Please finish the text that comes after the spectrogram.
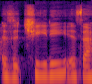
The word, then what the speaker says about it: Chidi: And guys, the founder of Loom, Erica, please pronounce, is it Chidi? Is that how you say her last name? Mm-hmm. Chidi, yes.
